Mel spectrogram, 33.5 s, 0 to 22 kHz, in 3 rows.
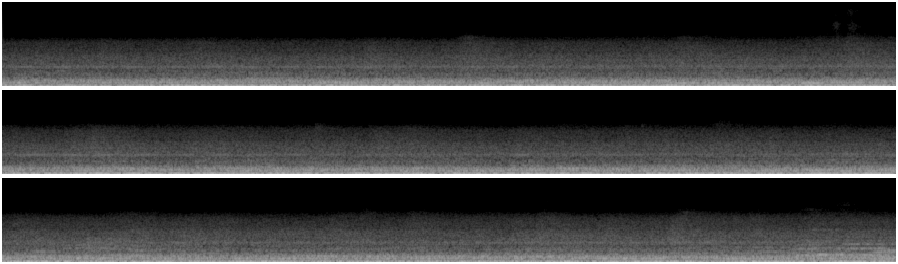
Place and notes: essen, forum for art and architecture, ventilation - essen, forum for art and architecture, ventilation
Walking down the stairway into the basement of the exhibition place - the humming of the ventilation.
Projekt - Klangpromenade Essen - topographic field recordings and social ambiences
Essen, Germany, 9 June 2011, 23:11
